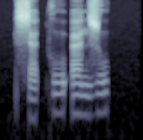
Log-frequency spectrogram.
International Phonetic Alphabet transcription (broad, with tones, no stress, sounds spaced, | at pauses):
s a˨˩ t̚ k o˧ ʔ a˧ n z o˦˥ k̚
